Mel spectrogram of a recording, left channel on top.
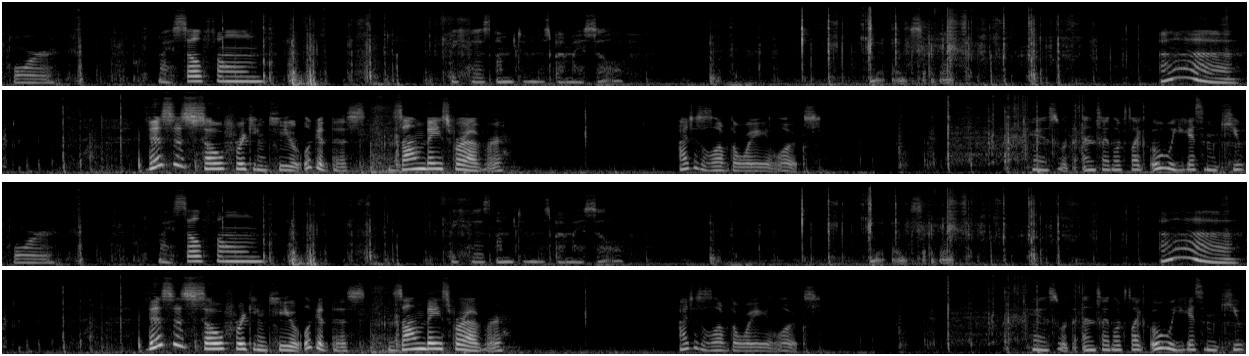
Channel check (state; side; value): normal; both; correlation 0.80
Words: for my cell phone because I'm doing this by myself. Give me 1 second. This is so freaking cute. Look at this. Zombaes forever. I just love the way it looks. Okay, this is what the inside looks like. Oh, you get some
